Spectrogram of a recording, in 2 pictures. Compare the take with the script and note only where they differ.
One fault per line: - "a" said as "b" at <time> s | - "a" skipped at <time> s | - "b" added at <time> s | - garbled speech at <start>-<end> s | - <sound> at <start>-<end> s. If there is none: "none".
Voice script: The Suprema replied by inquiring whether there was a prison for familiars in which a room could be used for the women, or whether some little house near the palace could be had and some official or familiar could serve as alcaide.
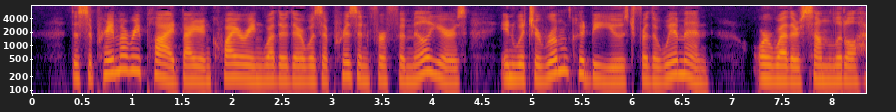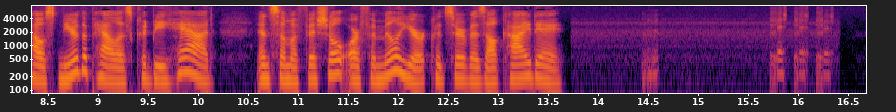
- laugh at 14.4-14.6 s
- laugh at 15.7-16.4 s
